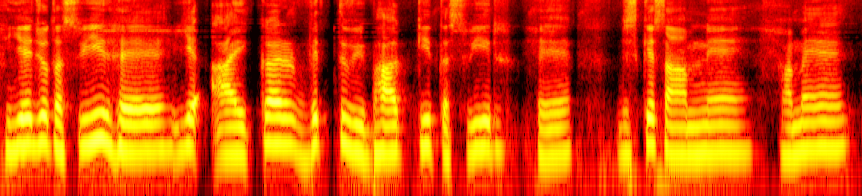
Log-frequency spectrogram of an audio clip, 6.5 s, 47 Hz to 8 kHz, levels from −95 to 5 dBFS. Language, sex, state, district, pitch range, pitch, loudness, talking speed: Hindi, male, Rajasthan, Jaipur, 145-175 Hz, 155 Hz, -19 LUFS, 140 wpm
